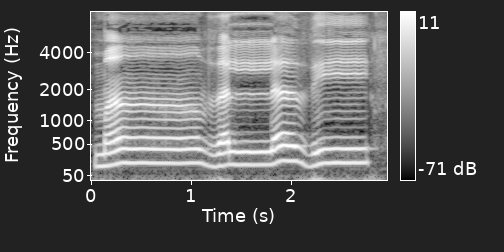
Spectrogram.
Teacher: نون ساکن کے بعد آگے ذال ہے تو یہاں پہ ہم غنہ کریں گے، اور ذال کو لام سے ملائیں گے، ذال کی زبر لام سے ملے گی کیونکہ لام پہ شد ہے۔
